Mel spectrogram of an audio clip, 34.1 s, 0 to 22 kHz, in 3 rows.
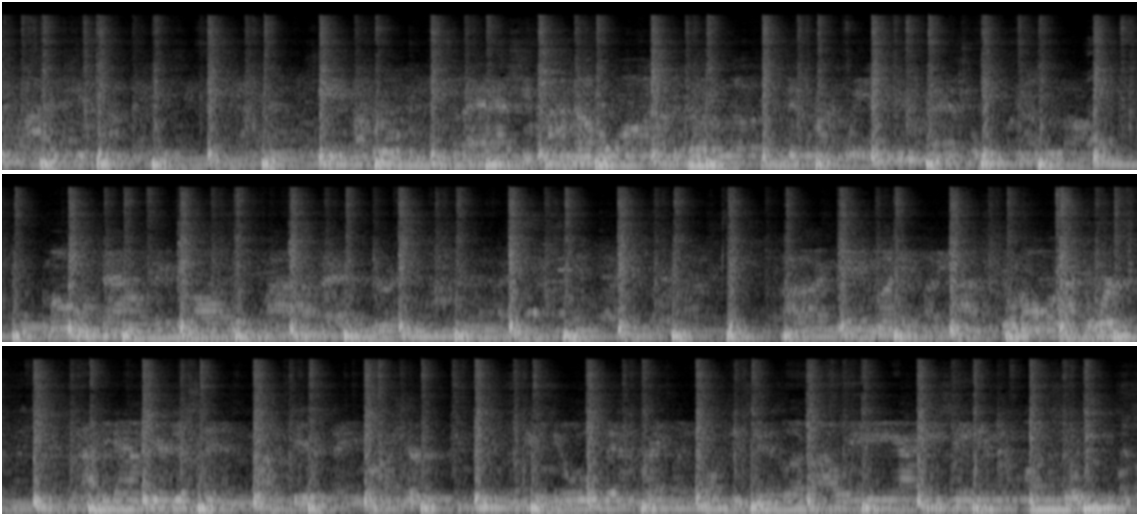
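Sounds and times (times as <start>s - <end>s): live band playing: 0.0s - 34.0s
man singing: 0.0s - 34.0s
steady drum beat: 0.0s - 34.0s.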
